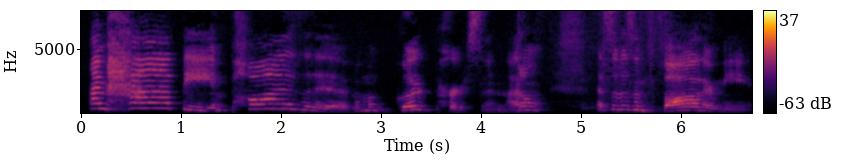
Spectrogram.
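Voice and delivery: high, slow, loud sing-song denial; an over-bright fake happy voice; forced cheerfulness. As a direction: sell it like nothing could ever bother you. Mocking the falsely happy person.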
